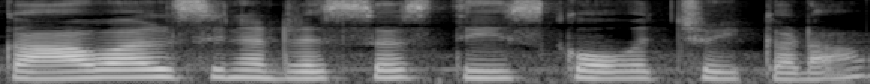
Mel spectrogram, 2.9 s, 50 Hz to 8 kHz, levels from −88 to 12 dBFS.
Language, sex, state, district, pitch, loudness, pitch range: Telugu, female, Telangana, Karimnagar, 210 Hz, -16 LUFS, 200-225 Hz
